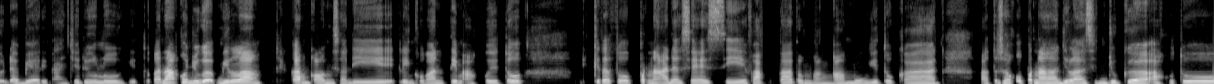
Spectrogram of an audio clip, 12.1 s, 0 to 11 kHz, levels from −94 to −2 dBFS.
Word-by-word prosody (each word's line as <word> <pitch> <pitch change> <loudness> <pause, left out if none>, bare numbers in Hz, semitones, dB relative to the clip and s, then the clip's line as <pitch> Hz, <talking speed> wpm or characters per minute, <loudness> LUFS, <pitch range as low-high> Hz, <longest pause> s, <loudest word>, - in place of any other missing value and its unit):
udah 190 - -2
biarin 145 -2 -2
aja 145 +3 -11
dulu," 165 -2 -1
gitu, - - -15
karena 250 +2 +6
aku 290 -2 0
juga 230 -4 +6
bilang, 200 +1 +4 0.2
kan 235 +1 +2
kalau 195 -4 0
misalnya 180 -2 -6
di 165 0 -1 0.3
lingkungan 160 -1 -4
tim 155 - -1
aku 155 +1 -4
itu, 200 +8 0 0.7
kita 220 +2 -1
tuh 260 -1 0
pernah 180 -5 0
ada 160 0 0
sesi 165 +1 -2
fakta 165 0 0
tentang 160 -1 -6
kamu 160 0 -2
gitu 165 +1 -4
kan. 150 0 -1 0.5
Nah, - - -3
terus 220 - -3
aku 235 +2 -1
pernah 195 -3 +3
jelasin 185 +1 +1
juga 185 -1 +4
aku 170 - -3
tuh, 230 +3 +4
170 Hz, 175 wpm, -26 LUFS, 160-200 Hz, 0.7 s, karena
